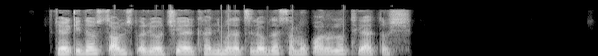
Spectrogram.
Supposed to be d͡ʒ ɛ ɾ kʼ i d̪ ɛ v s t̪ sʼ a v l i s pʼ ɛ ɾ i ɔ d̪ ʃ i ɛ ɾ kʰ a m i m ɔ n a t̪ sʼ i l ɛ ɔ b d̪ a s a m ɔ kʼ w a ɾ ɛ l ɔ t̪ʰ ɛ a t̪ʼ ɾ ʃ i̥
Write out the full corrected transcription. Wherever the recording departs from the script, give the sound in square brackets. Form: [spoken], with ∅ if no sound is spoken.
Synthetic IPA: d͡ʒ ɛ ɾ kʼ i d̪ ɛ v s t̪ sʼ a v l i s pʼ ɛ ɾ i ɔ d̪ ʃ i ɛ ɾ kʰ a [n] i m ɔ n a t̪ sʼ i l ɛ ɔ b d̪ a s a m ɔ [qʼ] w a ɾ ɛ l ɔ t̪ʰ ɛ a t̪ʼ ɾ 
